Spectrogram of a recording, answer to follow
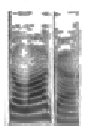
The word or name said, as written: dalaga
